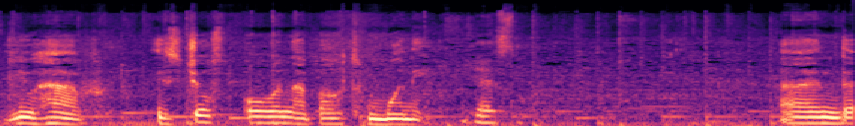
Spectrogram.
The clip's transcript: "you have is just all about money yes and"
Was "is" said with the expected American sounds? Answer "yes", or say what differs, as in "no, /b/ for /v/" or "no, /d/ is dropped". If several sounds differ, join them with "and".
no, /s/ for /z/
